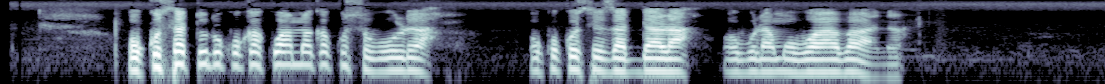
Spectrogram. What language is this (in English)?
Ganda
